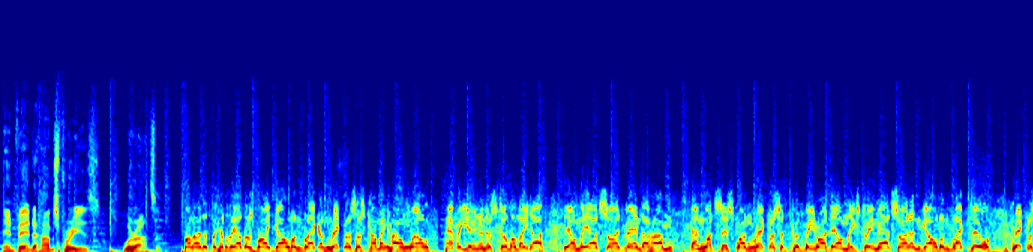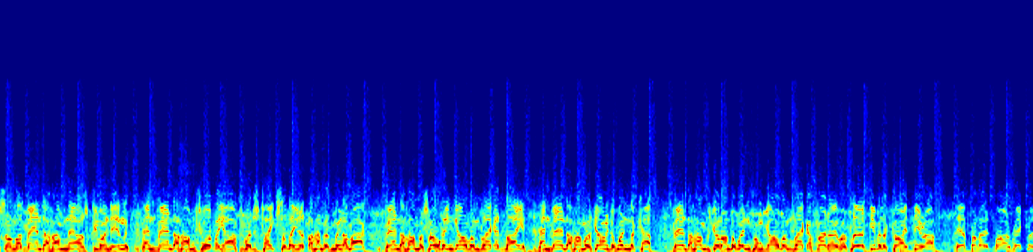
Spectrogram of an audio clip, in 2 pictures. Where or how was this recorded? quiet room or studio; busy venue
busy venue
